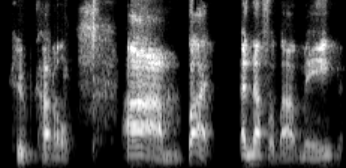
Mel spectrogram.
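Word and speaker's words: kubectl: my podcast and yes my license plate does say cube cuddle which means i am authoritative on how to pronounce it which is coop cuddle um but enough about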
